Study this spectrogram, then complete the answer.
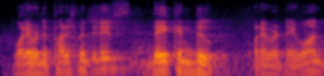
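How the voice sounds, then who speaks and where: This man talks at a fairly quick pace with an Uzbek accent. His pitch is medium, with ordinary variation. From Uzbekistan, Khwarezm. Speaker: English teacher and interviewer. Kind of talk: interview before a class audience.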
